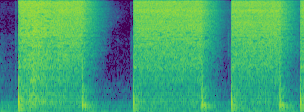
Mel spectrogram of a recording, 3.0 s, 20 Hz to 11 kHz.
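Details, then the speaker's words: Philips GC9622 steam iron, solenoid water valve tested via a pipe connected at the valve outlet: three strong, full hissing steam bursts about a second each with clean cutoffs; steam reaches past the pipe length, valve normal. "When the steam is out, I will press it to see the strength of the steam."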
